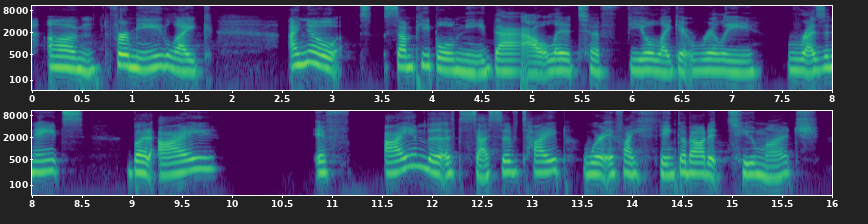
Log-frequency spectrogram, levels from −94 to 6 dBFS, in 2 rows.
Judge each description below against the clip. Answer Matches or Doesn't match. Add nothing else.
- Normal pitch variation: Matches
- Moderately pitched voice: Doesn't match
